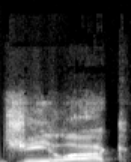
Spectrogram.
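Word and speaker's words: G-LOC: Uh there's something called Glock and that's spelled G L O C.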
